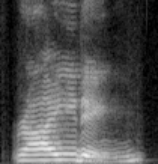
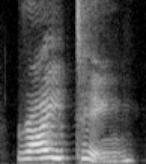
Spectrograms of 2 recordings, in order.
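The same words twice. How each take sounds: First: The t is replaced by a d sound. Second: The t is pronounced very clearly. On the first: "we replace the T with D" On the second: "kita mengucapkan T-nya dengan sangat jelas"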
